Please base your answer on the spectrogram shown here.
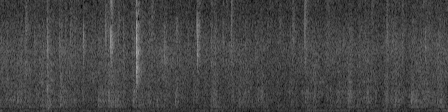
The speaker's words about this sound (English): Damnable Blackness Podcast, and tonight, in the rain, in the muddled gray night sky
